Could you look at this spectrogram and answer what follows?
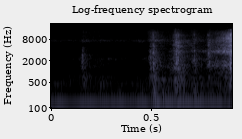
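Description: Typing on a computer keyboard while laying out a food banner design: a few soft, close key taps with a low steady hum underneath, ending in a slightly louder burst of clicks.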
